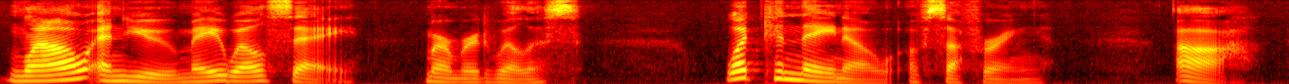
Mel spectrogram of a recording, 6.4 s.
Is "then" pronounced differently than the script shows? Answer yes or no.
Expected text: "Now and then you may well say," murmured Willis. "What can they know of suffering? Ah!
yes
